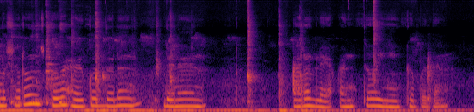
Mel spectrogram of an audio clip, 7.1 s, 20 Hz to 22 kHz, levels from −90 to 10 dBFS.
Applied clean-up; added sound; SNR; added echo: none; none; none; none.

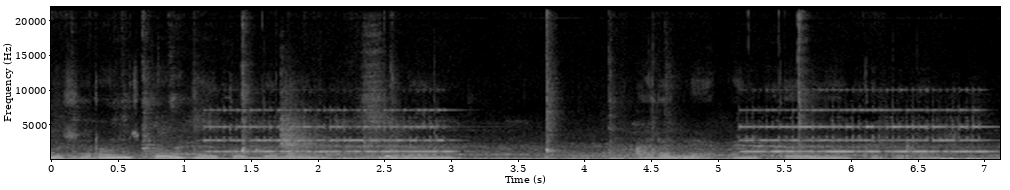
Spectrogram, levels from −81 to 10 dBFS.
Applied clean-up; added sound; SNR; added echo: none; Telephone; 1 dB; none.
